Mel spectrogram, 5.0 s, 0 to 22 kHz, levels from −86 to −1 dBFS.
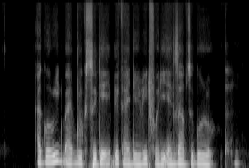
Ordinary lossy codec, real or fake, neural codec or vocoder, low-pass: none; fake; autoencoder, 48 kHz, 32 numbers a frame, DAC-VAE, trained on Japanese speech; none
